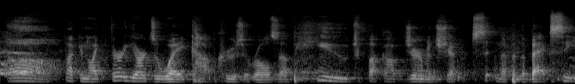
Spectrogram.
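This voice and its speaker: Speaking at a moderate pace with an American accent, this man has a fairly high pitch and fairly even intonation over noticeable background noise. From Johnson City, Tennessee. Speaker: stand-up comedian. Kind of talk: live stand-up comedy set. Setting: live theatre stage.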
